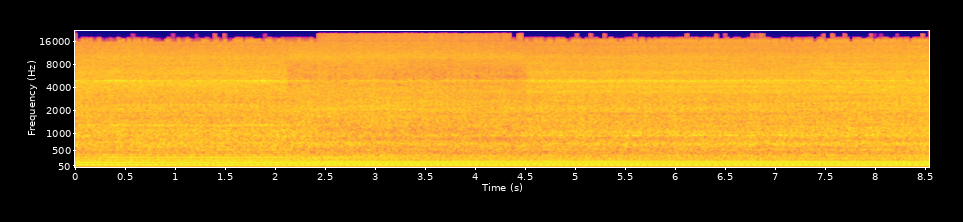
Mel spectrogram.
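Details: 61-year-old one-owner Morris Minor 1000 four-cylinder, just after start in neutral: steady even idle with smooth low beat, no knocks, misses or hunting; runs cleanly, no major leaks.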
